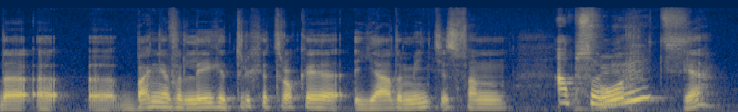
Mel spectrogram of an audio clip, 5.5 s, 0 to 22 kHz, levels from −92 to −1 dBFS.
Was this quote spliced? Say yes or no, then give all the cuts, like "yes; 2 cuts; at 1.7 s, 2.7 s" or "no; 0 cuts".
no; 0 cuts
